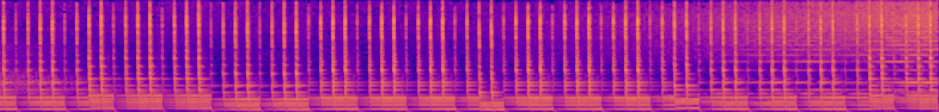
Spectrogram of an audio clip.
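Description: An upbeat electronic music track plays loudly on its own, with bright synth chords pulsing in a steady, repeating rhythm and a driving beat throughout, no voices over it.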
